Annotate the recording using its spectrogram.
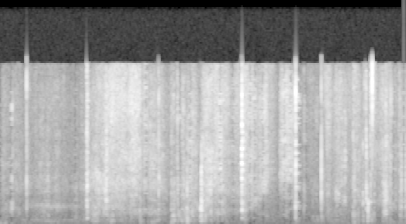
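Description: Paper handling on a handmade junk journal: pages and a fold-out insert rustling as they are turned and unfolded, with a scatter of small clicks and taps.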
